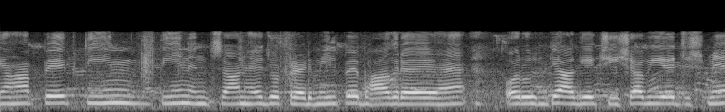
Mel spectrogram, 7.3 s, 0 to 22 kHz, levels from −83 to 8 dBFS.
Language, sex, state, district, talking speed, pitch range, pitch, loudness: Hindi, male, Maharashtra, Mumbai Suburban, 175 wpm, 205-220 Hz, 210 Hz, -14 LUFS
